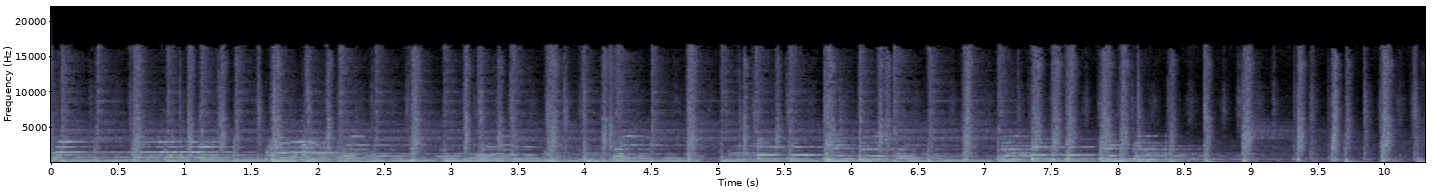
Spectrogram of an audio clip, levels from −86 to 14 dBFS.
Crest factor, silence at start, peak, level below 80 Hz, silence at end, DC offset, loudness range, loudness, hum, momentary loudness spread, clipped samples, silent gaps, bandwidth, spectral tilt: 16 dB; 0 s; -6 dBFS; -38 dBFS; 0 s; under 0.1%; 2 LU; -22 LUFS; none; 7 LU; under 0.1%; none; 17 kHz; -4 dB/octave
